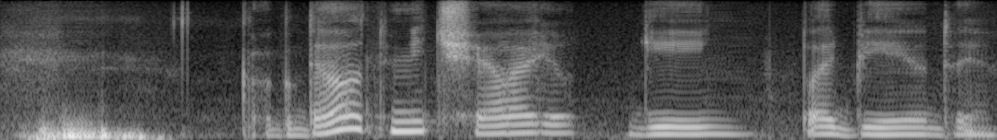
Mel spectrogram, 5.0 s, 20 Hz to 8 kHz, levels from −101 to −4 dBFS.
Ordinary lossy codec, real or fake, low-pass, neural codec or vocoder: none; fake; none; codec, 16 kHz, 0.8 kbps, ZipCodec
